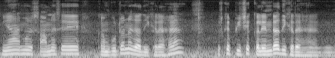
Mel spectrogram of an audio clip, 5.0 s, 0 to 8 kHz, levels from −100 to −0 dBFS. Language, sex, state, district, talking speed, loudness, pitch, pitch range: Hindi, male, Chhattisgarh, Raipur, 180 wpm, -17 LUFS, 135 Hz, 110-155 Hz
